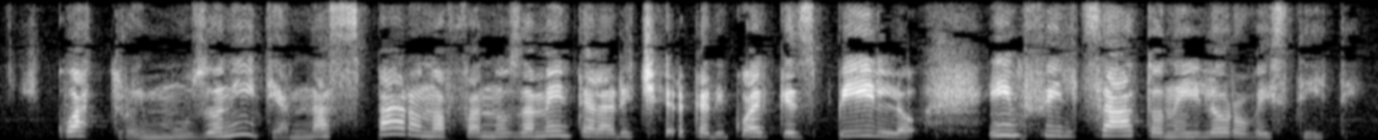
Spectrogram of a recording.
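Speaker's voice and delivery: ordinary delivery, nothing marked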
